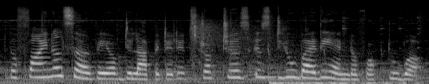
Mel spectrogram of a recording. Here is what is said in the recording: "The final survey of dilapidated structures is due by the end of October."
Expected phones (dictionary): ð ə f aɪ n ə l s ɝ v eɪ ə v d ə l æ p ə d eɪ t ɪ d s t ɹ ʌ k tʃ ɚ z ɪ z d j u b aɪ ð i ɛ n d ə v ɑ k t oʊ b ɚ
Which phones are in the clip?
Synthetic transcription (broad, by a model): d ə f aɪ n ə l s ɝ v eɪ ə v d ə l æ p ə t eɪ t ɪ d s t ɹ ʌ k tʃ ɚ z ɪ z d j u b aɪ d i ɛ n d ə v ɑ k t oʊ b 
